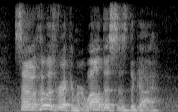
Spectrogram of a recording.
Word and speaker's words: Ricimer: And I know that looks like Ricimer, but the Romans don't do the soft C thing. That makes a K sound, so Ricimer.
